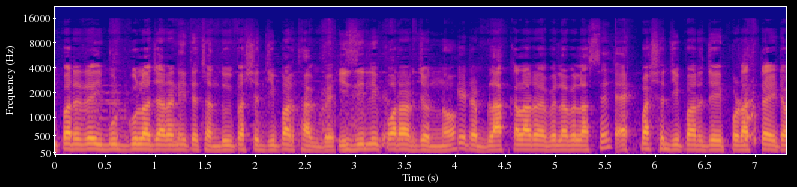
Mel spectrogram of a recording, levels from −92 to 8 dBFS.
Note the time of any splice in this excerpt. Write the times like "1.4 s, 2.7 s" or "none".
2.9 s, 4.0 s, 5.6 s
